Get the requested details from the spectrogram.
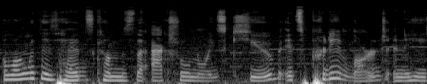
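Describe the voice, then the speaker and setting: Fairly low-pitched woman with ordinary pitch variation, music in the background. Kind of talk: casual unboxing talk to camera.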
